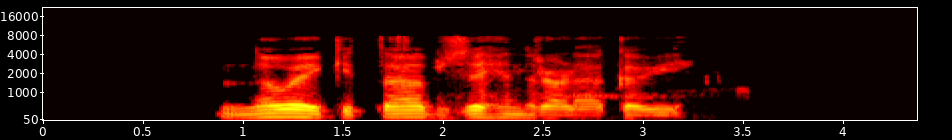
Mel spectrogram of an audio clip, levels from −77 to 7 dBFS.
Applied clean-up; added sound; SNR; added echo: none; none; none; none.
